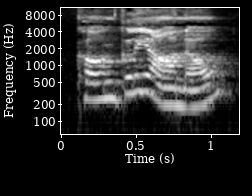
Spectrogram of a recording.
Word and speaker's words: Conegliano: Okay, so Pam, help me pronounce this. You say the first one. Okay. Conegliano.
